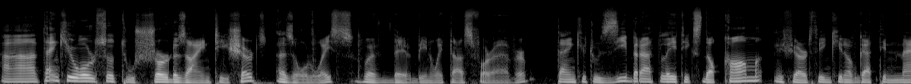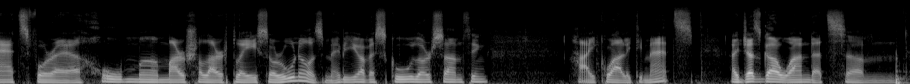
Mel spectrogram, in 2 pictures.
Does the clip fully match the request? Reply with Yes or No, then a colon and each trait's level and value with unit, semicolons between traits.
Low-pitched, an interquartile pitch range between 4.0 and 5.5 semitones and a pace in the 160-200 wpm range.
No: low, 110 Hz; average, 3.6 semitones; average, 180 wpm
